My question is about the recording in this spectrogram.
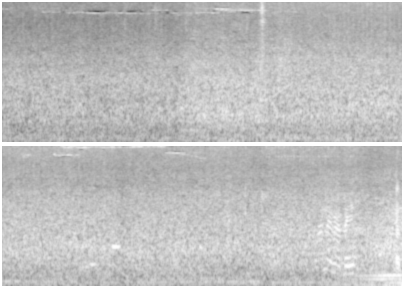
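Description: Steady road traffic noise: the hum of idling and passing car and truck engines with tyre noise, growing slightly louder about two seconds in.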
